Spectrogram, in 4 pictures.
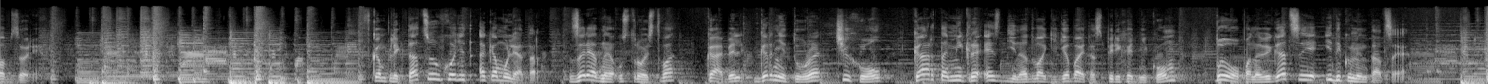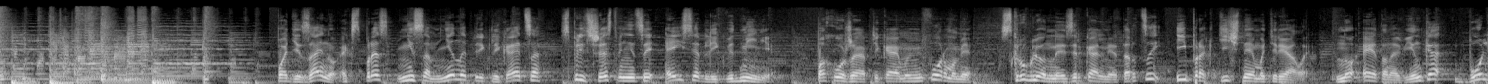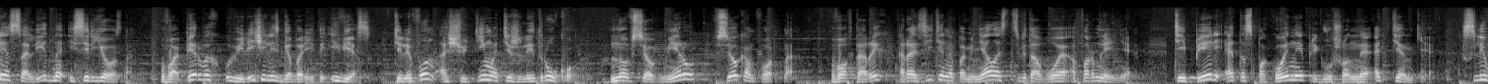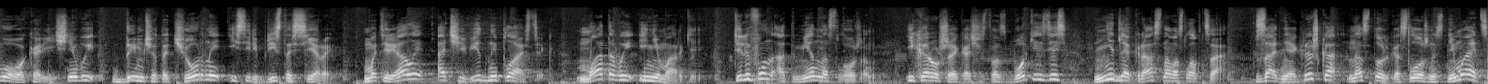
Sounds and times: Speech: 0.0 - 0.6, 3.6 - 14.1, 17.6 - 59.5
Music: 0.0 - 59.5.

